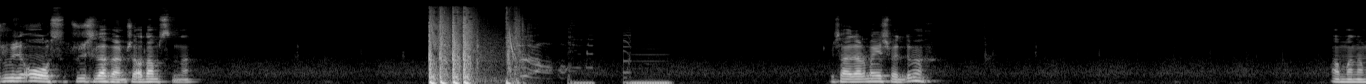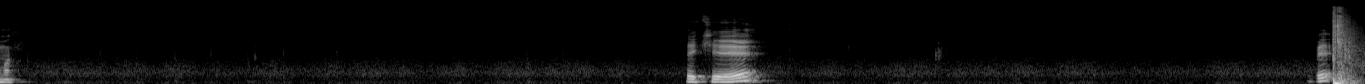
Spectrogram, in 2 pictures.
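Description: A man talks into a close microphone in short bursts.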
